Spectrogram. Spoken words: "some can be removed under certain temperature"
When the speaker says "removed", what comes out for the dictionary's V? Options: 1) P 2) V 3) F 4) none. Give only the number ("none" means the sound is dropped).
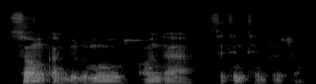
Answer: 2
